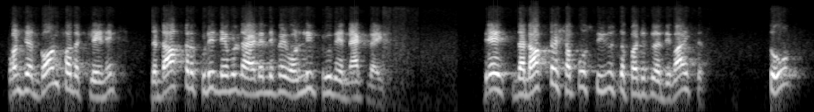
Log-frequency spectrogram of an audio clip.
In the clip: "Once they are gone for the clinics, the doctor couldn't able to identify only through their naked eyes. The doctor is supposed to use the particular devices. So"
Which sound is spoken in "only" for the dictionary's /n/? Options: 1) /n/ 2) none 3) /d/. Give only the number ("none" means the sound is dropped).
1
